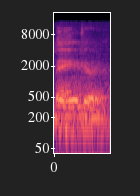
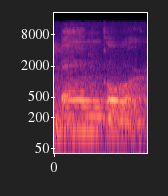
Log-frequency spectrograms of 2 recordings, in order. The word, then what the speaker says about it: Bangor: is up north and you can make fun of my german pronunciation but it isn't bangor it's bangor david letterman used to have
